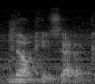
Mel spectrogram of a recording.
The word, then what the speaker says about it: Melchizedek: melchizedek by the way the correct hebrew pronunciation is melchizedek and we say malchez that's sorry i'll let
